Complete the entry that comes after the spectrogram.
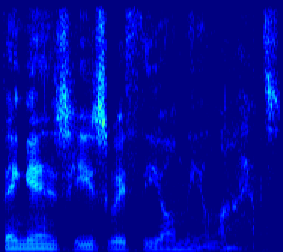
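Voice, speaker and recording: An actor playing a calm, cagey go-between in video game dialogue, measured and guarded. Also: male voice, medium pitch, natural voice. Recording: clear background ambience noise.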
